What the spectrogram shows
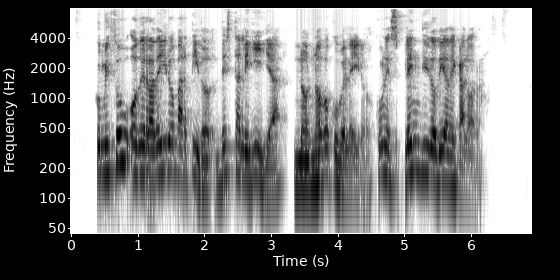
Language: Galician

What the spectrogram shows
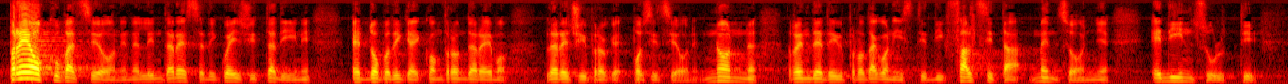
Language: Italian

